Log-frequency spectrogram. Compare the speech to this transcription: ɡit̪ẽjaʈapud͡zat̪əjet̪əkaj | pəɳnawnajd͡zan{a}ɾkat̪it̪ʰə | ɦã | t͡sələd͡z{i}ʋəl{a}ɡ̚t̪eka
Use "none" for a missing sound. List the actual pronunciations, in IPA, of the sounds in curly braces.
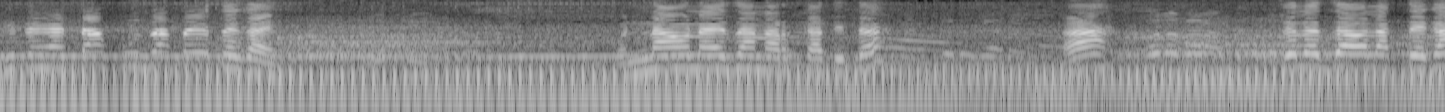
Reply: a, a, a

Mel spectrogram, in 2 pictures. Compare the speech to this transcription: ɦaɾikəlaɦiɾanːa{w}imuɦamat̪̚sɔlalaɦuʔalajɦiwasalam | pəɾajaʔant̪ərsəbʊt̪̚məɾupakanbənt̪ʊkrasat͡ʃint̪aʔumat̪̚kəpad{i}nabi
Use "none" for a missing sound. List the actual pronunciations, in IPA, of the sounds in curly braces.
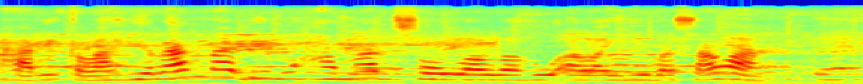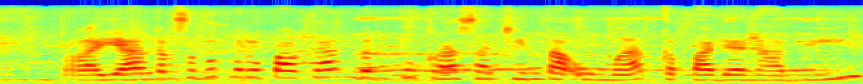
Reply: b, a

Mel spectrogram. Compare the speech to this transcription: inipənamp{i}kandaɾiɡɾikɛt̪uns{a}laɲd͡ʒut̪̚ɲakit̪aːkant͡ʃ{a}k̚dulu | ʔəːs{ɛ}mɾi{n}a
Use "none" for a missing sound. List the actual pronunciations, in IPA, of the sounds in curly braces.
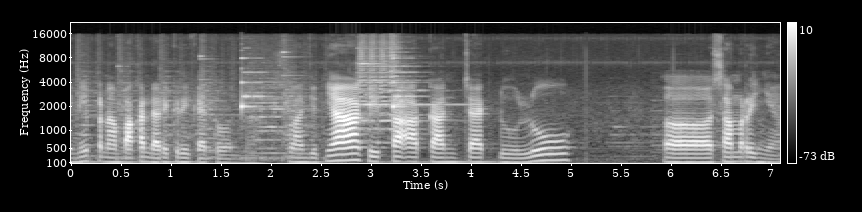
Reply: a, ə, ɛ, a, ɲ

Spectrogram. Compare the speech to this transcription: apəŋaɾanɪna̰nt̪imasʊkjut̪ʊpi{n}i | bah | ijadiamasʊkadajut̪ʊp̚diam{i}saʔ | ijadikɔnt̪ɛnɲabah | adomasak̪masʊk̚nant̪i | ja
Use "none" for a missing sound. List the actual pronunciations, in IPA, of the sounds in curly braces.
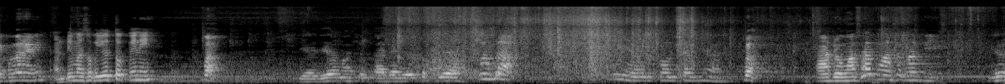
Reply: n, a

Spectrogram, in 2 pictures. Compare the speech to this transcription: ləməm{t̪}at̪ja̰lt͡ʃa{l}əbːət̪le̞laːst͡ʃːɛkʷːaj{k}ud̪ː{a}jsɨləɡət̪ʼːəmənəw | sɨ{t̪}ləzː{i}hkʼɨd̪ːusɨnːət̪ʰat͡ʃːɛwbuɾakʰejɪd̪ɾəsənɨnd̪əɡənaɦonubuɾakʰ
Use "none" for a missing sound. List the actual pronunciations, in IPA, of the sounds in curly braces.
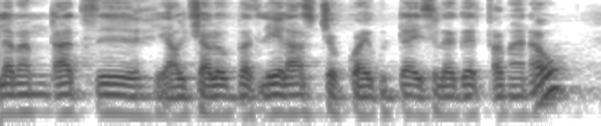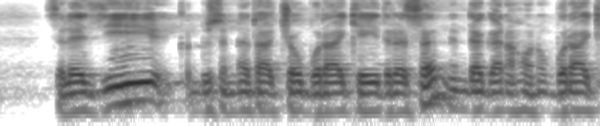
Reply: t̪ʼ, l, ɡ, a, none, i

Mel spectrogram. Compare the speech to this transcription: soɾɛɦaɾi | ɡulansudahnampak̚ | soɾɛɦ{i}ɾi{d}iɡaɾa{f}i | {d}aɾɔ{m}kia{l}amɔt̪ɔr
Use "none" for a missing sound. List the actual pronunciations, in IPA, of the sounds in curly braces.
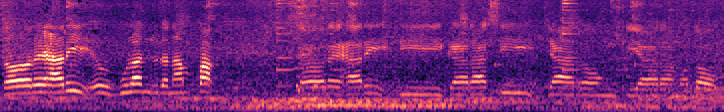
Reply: a, d, s, d͡ʒ, ŋ, ɾ

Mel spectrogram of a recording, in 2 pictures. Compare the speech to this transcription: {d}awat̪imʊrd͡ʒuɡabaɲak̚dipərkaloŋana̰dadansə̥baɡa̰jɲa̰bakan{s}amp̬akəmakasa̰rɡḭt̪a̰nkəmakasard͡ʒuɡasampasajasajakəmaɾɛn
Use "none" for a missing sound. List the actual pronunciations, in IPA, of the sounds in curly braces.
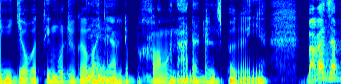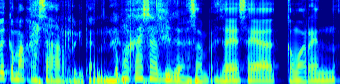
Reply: d͡ʒ, s

